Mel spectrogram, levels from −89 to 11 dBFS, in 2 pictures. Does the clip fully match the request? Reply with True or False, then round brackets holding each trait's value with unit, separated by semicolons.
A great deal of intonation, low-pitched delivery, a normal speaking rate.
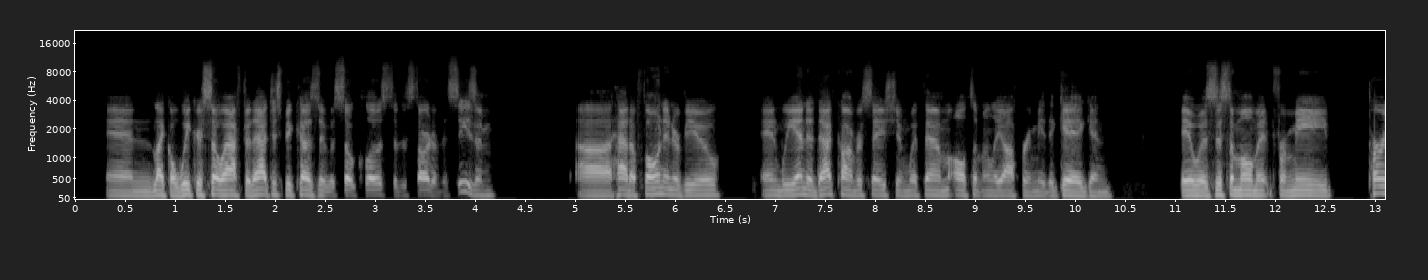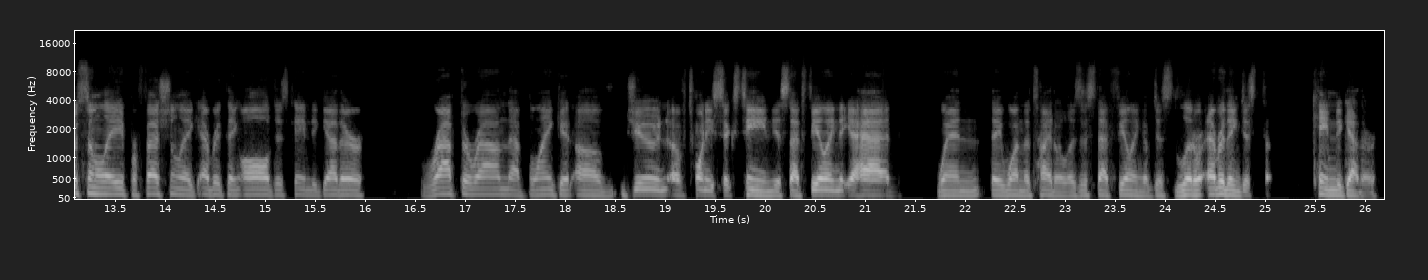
False (2.4 semitones; 120 Hz; 190 wpm)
